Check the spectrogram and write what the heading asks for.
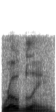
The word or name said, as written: Roebling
